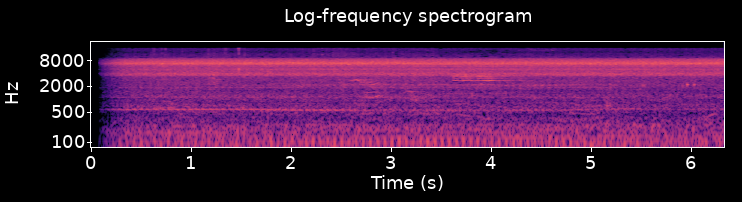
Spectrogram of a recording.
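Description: Steady outdoor background: a high drone of insects over a low rumble, with a brief high chirp about four seconds in.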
